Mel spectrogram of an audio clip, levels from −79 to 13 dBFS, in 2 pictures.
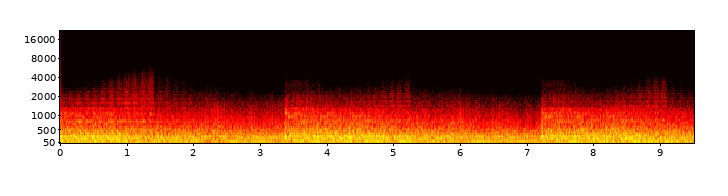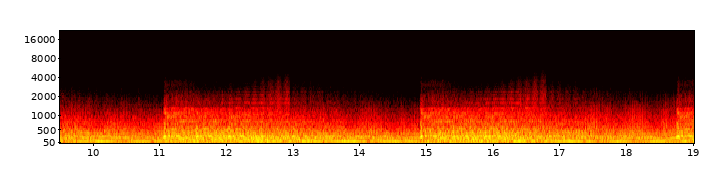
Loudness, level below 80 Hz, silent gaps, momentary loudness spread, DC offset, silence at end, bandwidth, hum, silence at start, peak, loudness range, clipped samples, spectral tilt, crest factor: -17 LUFS; -26 dBFS; none; 5 LU; under 0.1%; 0 s; 2.8 kHz; none; 0 s; -2 dBFS; 1 LU; under 0.1%; -14 dB/octave; 14 dB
